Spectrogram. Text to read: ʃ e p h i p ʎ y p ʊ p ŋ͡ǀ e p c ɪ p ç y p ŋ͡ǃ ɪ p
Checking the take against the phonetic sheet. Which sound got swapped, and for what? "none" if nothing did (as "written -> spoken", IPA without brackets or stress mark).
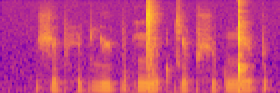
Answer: ç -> ʃ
